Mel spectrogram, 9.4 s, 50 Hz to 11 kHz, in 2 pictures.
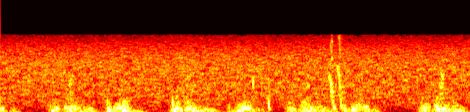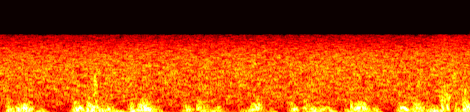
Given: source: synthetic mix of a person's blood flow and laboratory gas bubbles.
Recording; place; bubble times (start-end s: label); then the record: Doppler ultrasound of blood flow; precordium
1.69-1.94 s: bubbles
2.50-2.57 s: bubbles
2.63-2.74 s: bubbles
3.27-3.48 s: bubbles
8.19-8.26 s: bubbles
9.06-9.41 s: bubbles
From the record:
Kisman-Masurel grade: 122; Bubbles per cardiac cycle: 1 to 2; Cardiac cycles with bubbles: 10 to 50%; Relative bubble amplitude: moderate (0.250 to 0.450); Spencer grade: 2 (many but less than half of the cardiac periods contain bubble signals, singularly or in groups); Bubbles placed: anywhere in the cardiac cycle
